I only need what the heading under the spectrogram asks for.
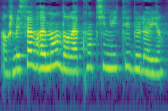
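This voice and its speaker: A woman's voice: high-pitched, a little fast, bright, forceful tone. A middle-aged woman talking viewers through a makeup tutorial, chatty and instructive, with self-mocking asides. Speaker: makeup vlogger.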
